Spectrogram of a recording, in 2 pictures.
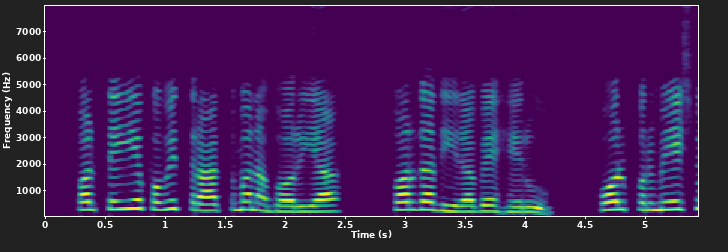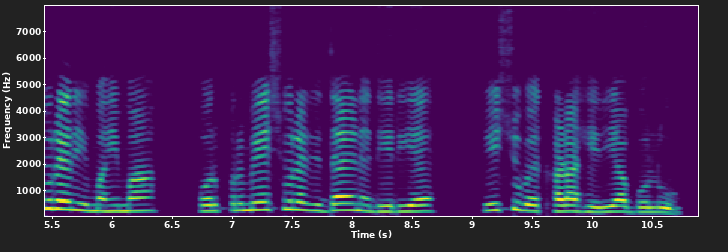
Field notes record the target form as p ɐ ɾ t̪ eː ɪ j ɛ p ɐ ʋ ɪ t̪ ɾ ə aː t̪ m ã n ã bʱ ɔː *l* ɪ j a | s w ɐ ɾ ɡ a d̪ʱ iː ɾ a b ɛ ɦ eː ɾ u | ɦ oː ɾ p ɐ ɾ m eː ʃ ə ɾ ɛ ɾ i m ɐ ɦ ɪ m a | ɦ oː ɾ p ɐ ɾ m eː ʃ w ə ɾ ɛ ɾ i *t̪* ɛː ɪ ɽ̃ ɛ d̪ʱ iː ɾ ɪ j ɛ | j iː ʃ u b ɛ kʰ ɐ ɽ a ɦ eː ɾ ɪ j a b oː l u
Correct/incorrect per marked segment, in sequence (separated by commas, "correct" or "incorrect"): incorrect, incorrect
